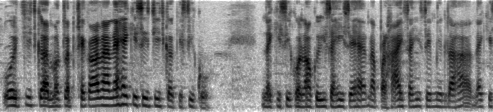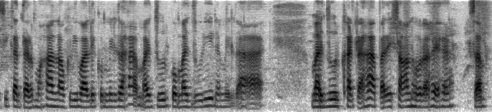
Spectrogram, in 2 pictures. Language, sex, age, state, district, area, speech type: Urdu, female, 60+, Bihar, Khagaria, rural, spontaneous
